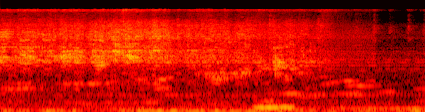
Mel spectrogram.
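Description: A woman's short closed-mouth "hmm" of enjoyment while eating, about a second in, over a faint low hum. A soft hiss fades out in the first half-second.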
